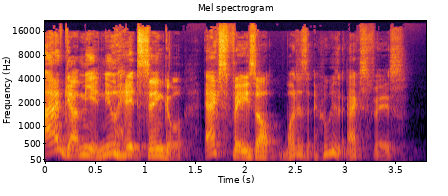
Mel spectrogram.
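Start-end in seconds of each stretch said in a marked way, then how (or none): 0.0-2.3 bouncy, pitched-up cartoon hero voice. Reading a character's diary entry aloud: Sonic the Hedgehog voice. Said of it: "he sounds like Sonic the Hedgehog now".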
